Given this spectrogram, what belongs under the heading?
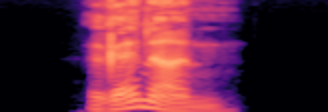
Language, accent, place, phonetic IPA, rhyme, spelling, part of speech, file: German, Germany, Berlin, [ˈʁɛnɐn], -ɛnɐn, Rennern, noun, De-Rennern.ogg
- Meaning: dative plural of Renner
